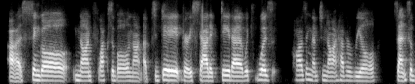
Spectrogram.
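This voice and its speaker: This woman's pitch is very deep and low. Her intonation stays fairly even. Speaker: data strategy director at a health analytics firm. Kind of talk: webinar presentation. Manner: fast.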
